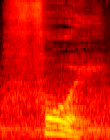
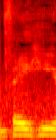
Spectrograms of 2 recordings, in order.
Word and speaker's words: Fahie: of his cds here his name is Vaughn Foy and the last name is kind of tricky aah ie I would have really assumed it would have been Fahy or foggy but apparently it's pronounced fo y boy and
